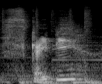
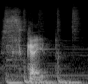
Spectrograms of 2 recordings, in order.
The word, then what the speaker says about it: Skype: correctly let's start with some popular Internet Brands Skype e the correct pronunciation is Skype Skype e tu gia home email you son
